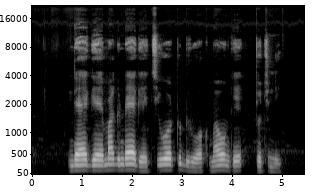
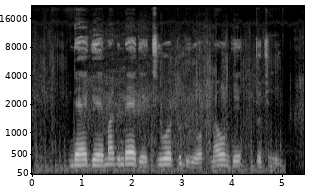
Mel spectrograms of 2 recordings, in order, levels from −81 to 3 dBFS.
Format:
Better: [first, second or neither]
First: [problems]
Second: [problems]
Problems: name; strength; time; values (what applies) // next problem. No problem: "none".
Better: first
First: none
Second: background sound (Strum + Tearing); 15 dB below the speech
